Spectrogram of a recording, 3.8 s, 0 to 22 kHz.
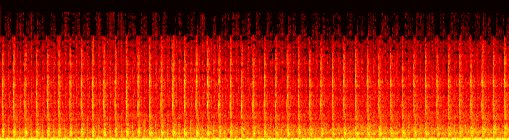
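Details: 2005 Kawasaki Vulcan 1500 V-twin restarted after riding without oil, then overfilled: loud, heavy knocking about three per second from lower engine case over lumpy idle; likely bottom-end damage from oil starvation.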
